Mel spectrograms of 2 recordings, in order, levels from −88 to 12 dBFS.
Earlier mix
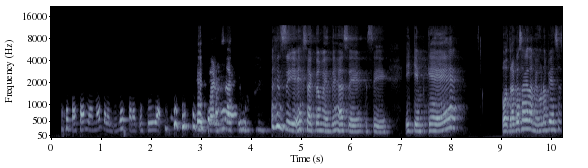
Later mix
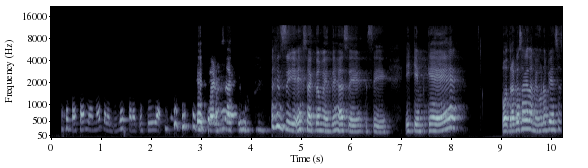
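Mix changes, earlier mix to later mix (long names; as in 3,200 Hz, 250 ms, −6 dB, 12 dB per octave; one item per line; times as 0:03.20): first voice −4.5 dB
master: add thirty-one-band graphic EQ 100 Hz −7 dB, 250 Hz +6 dB, 630 Hz +11 dB, 1,250 Hz −6 dB, 2,000 Hz +4 dB, 8,000 Hz −12 dB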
